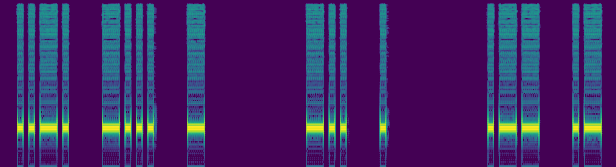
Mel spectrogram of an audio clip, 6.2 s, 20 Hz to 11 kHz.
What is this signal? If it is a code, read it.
Morse code, heard as a keyed tone, about 21 wpm, spaced as for 15 wpm, 800 Hz. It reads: FBT DE WA
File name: QSOs / QSOs-mp3s / WD0FBT 1@20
